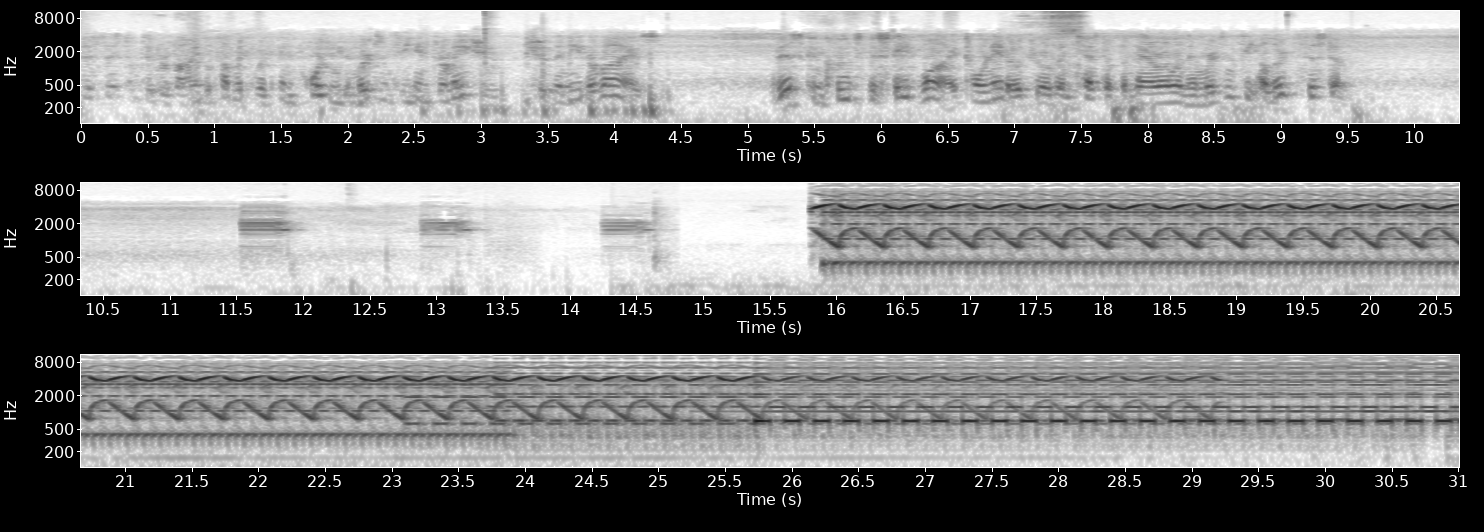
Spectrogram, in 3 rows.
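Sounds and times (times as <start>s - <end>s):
electronic siren alarm: 11.6s - 12.0s, 12.9s - 13.4s, 14.3s - 14.8s, 15.8s - 31.0s.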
